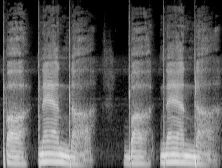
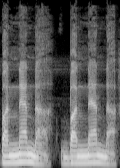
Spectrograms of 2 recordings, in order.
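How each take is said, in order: First: "Banana" stretched slowly, one beat per syllable. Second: Said in the usual way. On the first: Shown as a demonstration. Teacher showing the beats of a word, slow syllable-by-syllable "banana". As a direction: draw out each beat of "banana". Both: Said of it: "a syllable is one beat of sound".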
